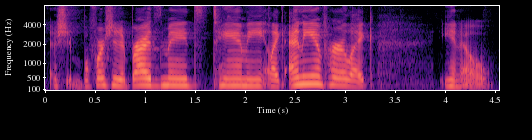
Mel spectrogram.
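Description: A woman's voice: fairly high pitch, steady tone, moderate pace, a bit bright, no room sound. A young woman co-hosting a casual movie review podcast, chatty, with frequent laughs and fillers. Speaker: podcast co-host.

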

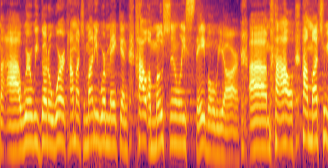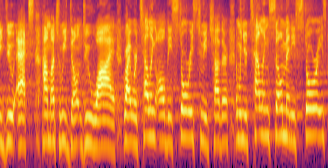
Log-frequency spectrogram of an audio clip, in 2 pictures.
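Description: Preaching in a conversational style, this man is earnest and rhetorical and keeps checking in with the people listening. His voice is high and fairly bright, heard in a reverberant hall with a long echo.

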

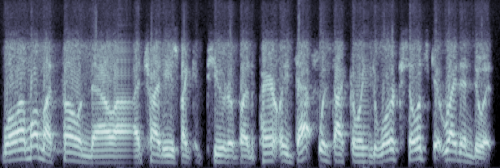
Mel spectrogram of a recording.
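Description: A man's voice: expressive, fast. A man calling in to a live chat show over a muffled, tinny phone line, laying out numbered points decisively. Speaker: caller. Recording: tinny low-quality phone call.

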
